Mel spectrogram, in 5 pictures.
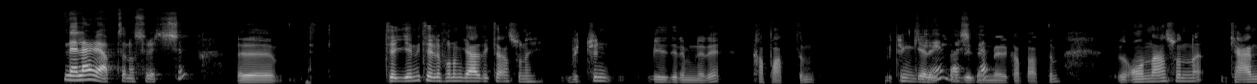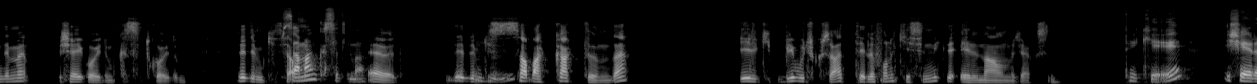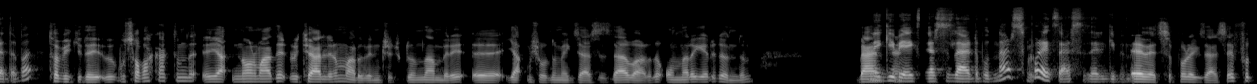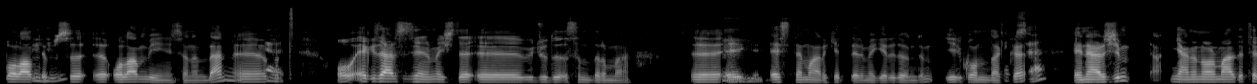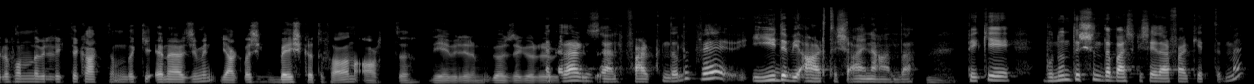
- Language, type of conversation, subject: Turkish, podcast, Sosyal medyanın ruh sağlığı üzerindeki etkisini nasıl yönetiyorsun?
- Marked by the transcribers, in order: tapping; other background noise; unintelligible speech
